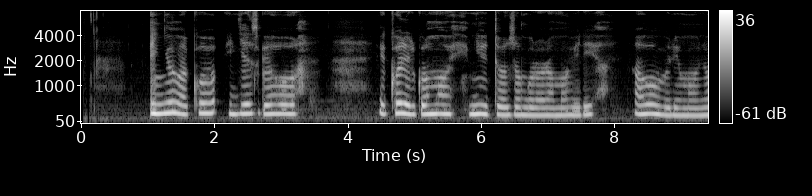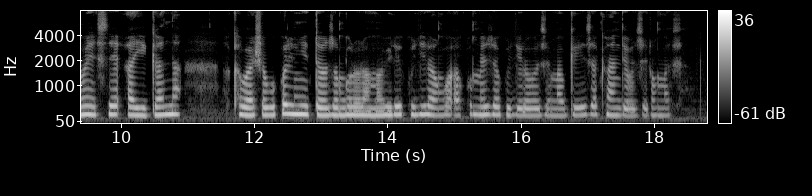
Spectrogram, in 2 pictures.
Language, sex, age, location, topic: Kinyarwanda, female, 18-24, Kigali, health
